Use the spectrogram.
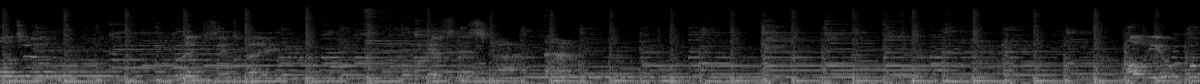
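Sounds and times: acoustic folk band playing: 0.0 - 12.0
acoustic guitars strummed: 0.0 - 12.0.

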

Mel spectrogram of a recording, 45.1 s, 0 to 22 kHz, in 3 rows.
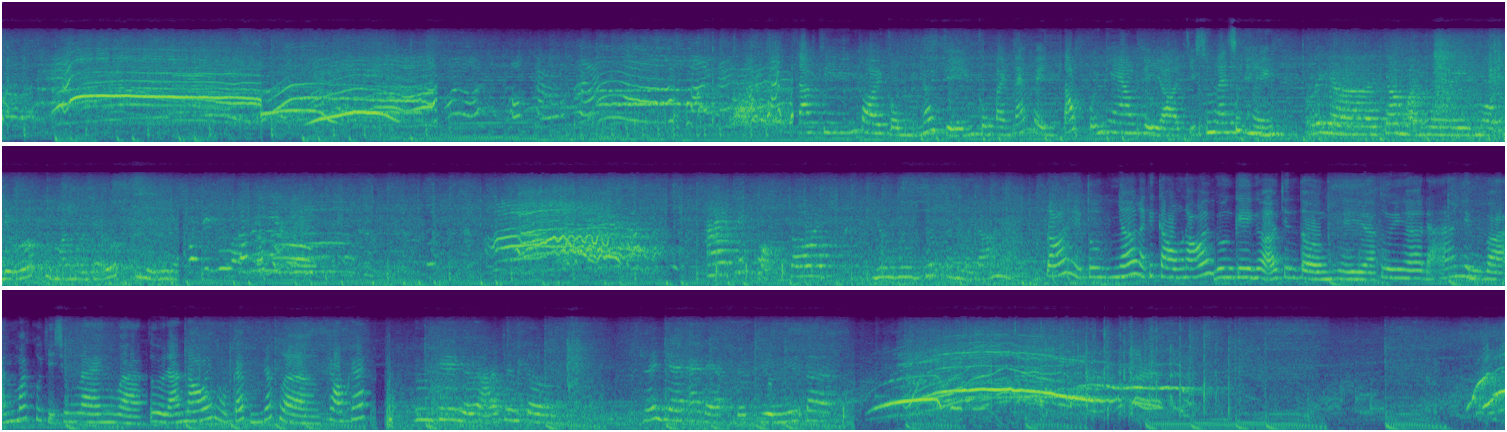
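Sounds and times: background music: 0.0 - 45.0
women shrieking and squealing: 0.5 - 4.8, 5.8 - 7.9, 19.8 - 21.9, 38.6 - 42.0, 44.7 - 45.0.

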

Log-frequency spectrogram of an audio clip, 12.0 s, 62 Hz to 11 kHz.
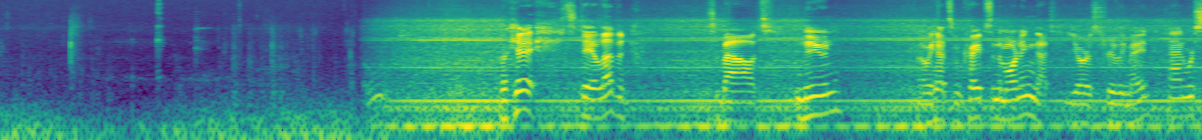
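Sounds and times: low rumble: 0.0 - 7.2
boat engine droning: 1.3 - 12.0.

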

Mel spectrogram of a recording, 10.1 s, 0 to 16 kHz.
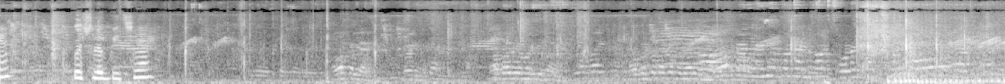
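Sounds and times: overlapping voices talking: 6.1 - 10.0.

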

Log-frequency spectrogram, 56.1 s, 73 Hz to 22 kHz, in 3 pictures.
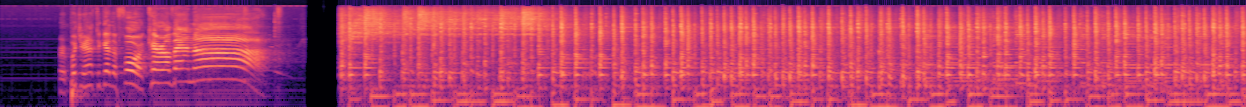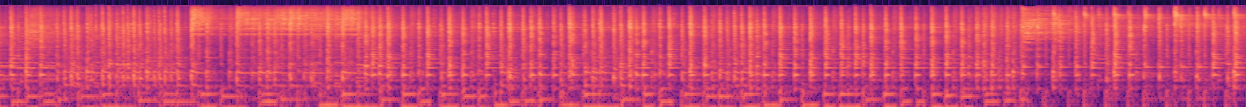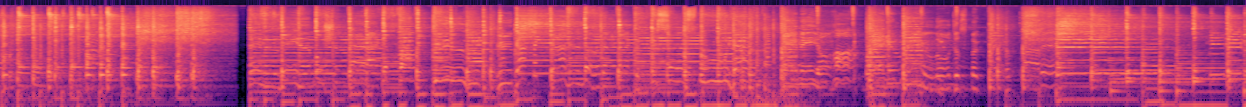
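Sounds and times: bass guitar line: 5.1 - 34.4, 41.1 - 49.7, 50.3 - 51.7, 52.9 - 56.0
latin rock band playing: 5.1 - 56.0.

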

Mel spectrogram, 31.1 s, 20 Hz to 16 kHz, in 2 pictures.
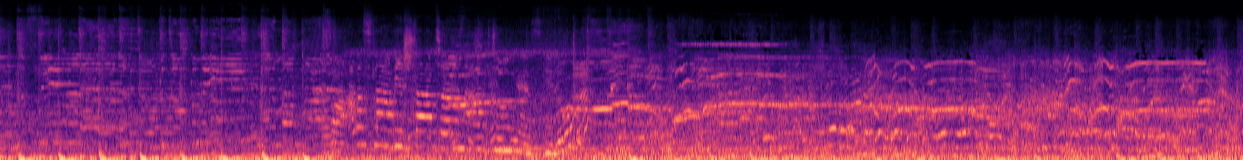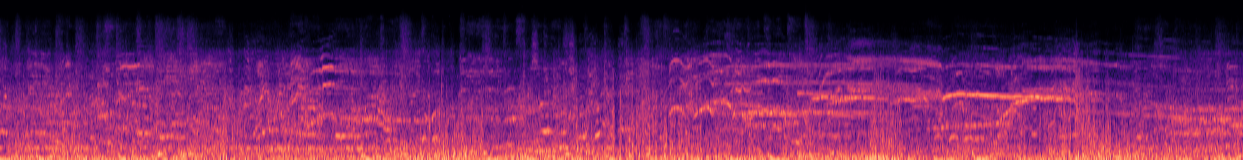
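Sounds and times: electronic dance music: 0.0 - 19.1
wind rumble on microphone: 1.8 - 31.0
riders cheering and screaming: 5.4 - 31.0.

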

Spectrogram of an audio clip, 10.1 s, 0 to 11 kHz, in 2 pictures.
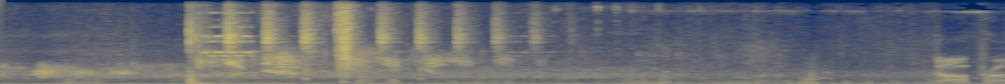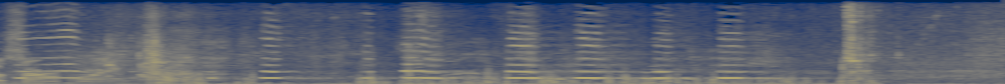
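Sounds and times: wind on microphone: 2.7 - 10.0.

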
